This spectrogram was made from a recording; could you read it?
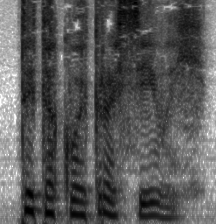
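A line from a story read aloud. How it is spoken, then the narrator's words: Tender. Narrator (Russian): Нежно произносит она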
